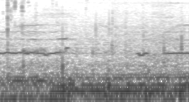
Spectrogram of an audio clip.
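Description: Chewing and small wet mouth clicks of people eating spicy chicken heads by hand, over a steady low hum and a faint thin high whine that fades out about a second in.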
